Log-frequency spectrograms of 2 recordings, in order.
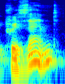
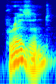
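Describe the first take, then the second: First: The stress is on the second syllable. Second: The stress is on the first syllable. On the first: It is a verb. "here it's a verb" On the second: It is a noun or an adjective. "when we stress the first syllable"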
